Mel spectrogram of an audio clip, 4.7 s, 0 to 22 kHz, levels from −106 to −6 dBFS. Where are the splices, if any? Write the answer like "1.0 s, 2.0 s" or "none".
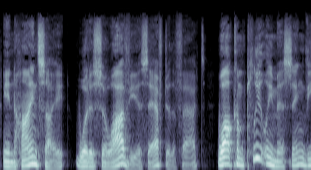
none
